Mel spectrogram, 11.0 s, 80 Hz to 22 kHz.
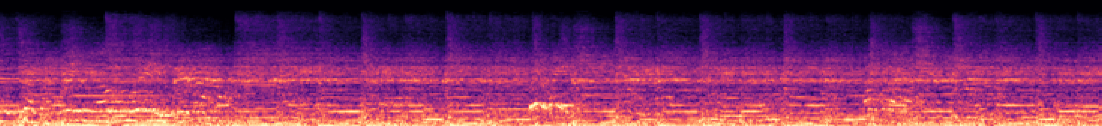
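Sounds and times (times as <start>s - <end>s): electric bass guitar: 0.0s - 11.0s
rock band playing loud: 0.0s - 11.0s.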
